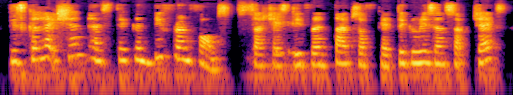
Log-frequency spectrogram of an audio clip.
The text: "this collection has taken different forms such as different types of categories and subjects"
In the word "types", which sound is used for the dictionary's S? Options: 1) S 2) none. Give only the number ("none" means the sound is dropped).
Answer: 1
